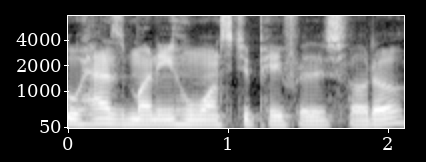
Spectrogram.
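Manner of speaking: ordinary talk, nothing marked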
